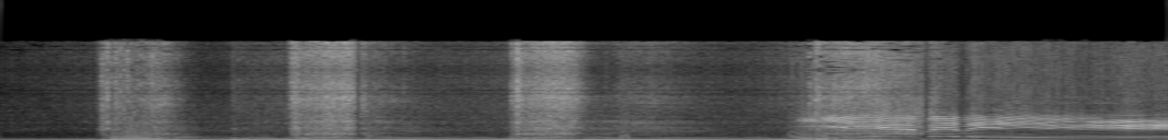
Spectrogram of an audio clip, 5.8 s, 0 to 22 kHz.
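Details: 2007 Honda Fit, 200,000 miles, drive-by-wire, after service: engine revs up and falls back cleanly several times, pitch following the throttle with even firing and no stumble; healthy engine.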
